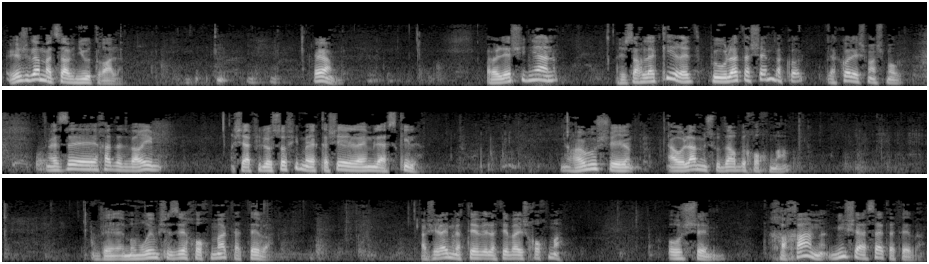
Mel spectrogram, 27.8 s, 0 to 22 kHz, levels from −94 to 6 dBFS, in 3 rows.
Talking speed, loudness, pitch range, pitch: 105 wpm, -20 LUFS, 120-155 Hz, 135 Hz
